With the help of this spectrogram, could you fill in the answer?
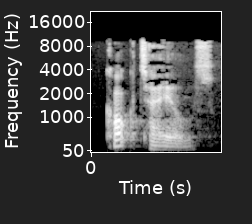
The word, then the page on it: cocktails: American English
